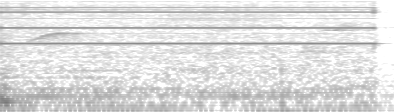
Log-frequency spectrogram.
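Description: A multimeter's continuity beep sounds while probing an Airtel satellite receiver board with a short fault: one steady, high electronic tone that holds for about two seconds and then cuts off.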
